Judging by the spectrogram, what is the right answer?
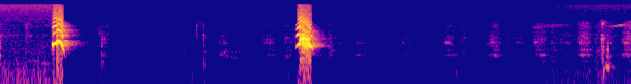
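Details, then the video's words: Yorkshire Terrier sneezing: two sharp, noisy, explosive bursts about two and a half seconds apart, near silence between them, with faint rustling at the end. "sneezing yorkshire terrier"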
